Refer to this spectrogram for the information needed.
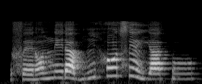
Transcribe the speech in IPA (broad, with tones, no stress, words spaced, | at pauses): fɛ˨ɾɔ̃˧ne˦ɾa˦˨ bĩ˨˦hɔ̃˦sɛ̃˦˨ ja˧k͡pu˧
